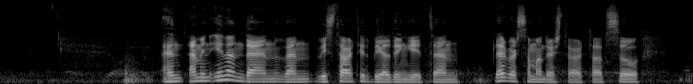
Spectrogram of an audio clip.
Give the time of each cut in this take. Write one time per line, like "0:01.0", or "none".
0:01.5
